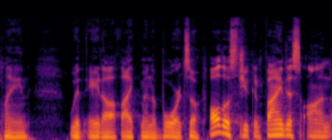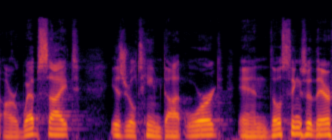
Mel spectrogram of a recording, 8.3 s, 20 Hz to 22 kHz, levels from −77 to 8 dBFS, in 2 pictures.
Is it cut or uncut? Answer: cut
